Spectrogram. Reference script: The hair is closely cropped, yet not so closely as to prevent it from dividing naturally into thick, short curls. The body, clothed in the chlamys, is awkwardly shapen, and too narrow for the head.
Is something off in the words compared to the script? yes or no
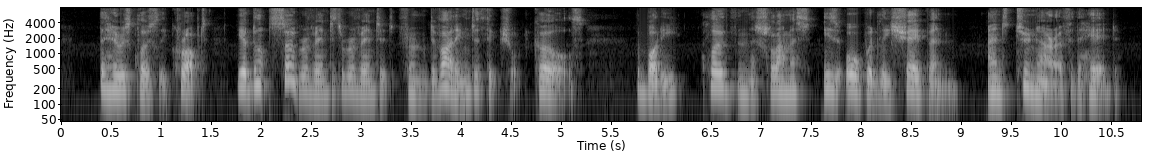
yes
